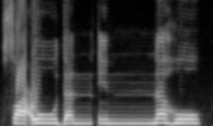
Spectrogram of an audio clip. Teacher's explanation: اگر ہم یہ آیت کو اگلی آیت کے ساتھ ملا کے پڑھے تو حرف الالف کلمت انہو میں حروف الاظہار میں سے ہے، اور اظہار کا معنی ہے ظاہر کرنا، اور جو کہ تنوین کی اصلیت نون ساکن ہے تو ہم یہاں تنوین ظاہر کریں گے اور اسے نون ساکن پڑھیں گے اور بغیر غنہ سے یہ حکم کو ادا کریں گے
